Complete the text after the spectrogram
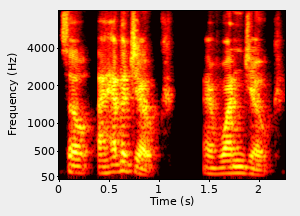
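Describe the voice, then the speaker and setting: Middle-aged man, fairly low voice, chatty and rambling, self-deprecating, conference talk over video call. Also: lively intonation, moderate pace. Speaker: conference speaker.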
